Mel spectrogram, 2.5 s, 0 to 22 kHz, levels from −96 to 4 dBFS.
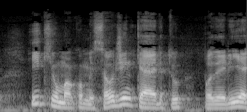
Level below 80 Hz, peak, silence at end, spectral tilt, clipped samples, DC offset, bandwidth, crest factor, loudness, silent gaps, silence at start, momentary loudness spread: -48 dBFS; -4 dBFS; 0 s; -6 dB/octave; under 0.1%; under 0.1%; 14.5 kHz; 16 dB; -22 LUFS; none; 0 s; 10 LU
